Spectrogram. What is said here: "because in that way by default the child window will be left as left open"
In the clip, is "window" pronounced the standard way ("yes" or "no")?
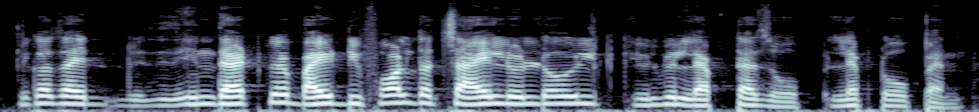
no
